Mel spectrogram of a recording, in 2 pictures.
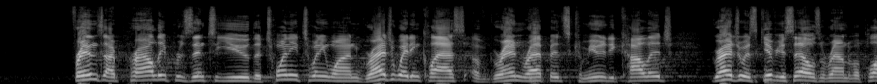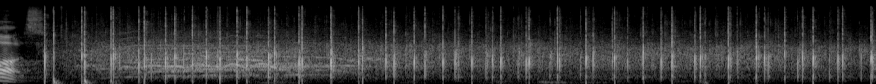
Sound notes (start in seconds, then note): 9.2 applause, cheering; 14.9 applause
